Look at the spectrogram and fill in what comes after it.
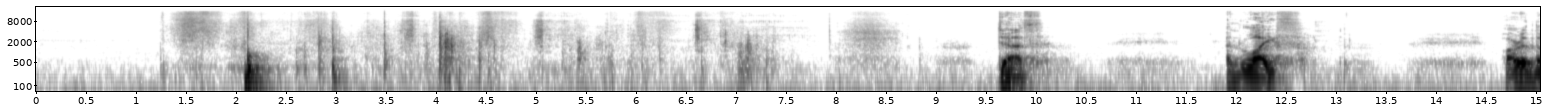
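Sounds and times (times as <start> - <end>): paper rustling: 1.3 - 8.6.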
